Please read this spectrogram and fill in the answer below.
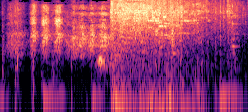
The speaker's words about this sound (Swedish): Det måste ha varit en skata. Det är absolut en skata.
